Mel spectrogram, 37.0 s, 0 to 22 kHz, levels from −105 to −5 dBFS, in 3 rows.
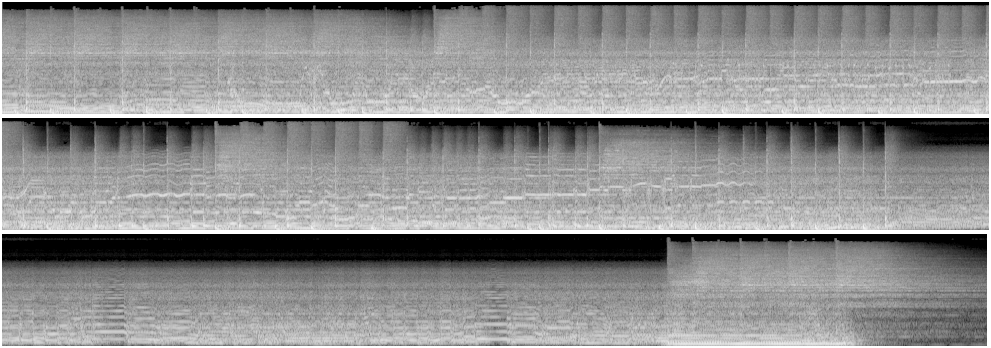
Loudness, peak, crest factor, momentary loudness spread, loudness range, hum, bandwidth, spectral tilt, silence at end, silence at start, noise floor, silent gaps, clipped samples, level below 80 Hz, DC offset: -18 LUFS; 0 dBFS; 18 dB; 7 LU; 7 LU; none; 19 kHz; -4.5 dB/octave; 0.15 s; 0 s; -40 dBFS; none; under 0.1%; -28 dBFS; under 0.1%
